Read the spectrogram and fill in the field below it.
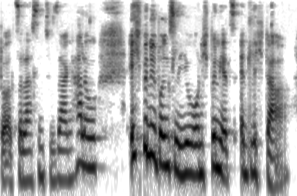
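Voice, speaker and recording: Her voice carries a dark, mellow tone. This woman's pitch rises and falls in an ordinary way. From Germany, northern Hesse (Edersee). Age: 20s. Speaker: singer. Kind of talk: interview. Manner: hesitant with fillers.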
